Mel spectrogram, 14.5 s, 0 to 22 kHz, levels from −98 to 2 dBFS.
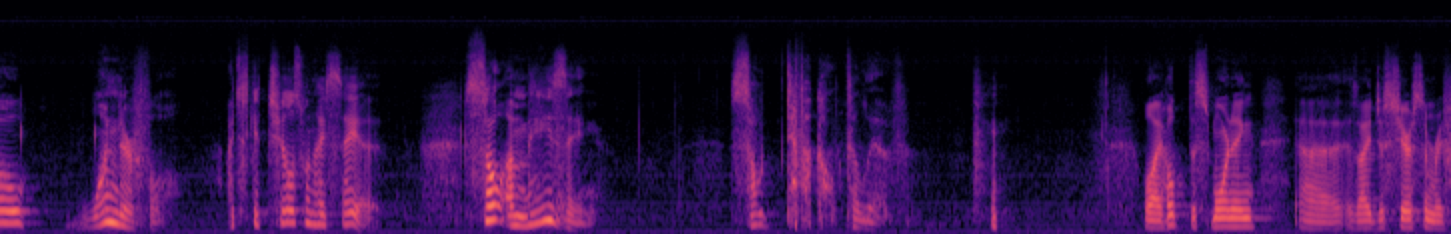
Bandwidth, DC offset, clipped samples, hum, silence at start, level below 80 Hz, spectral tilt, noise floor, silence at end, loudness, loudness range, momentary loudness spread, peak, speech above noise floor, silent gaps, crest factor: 16.5 kHz; under 0.1%; under 0.1%; none; 0 s; -80 dBFS; -5 dB/octave; -73 dBFS; 0 s; -37 LUFS; 9 LU; 19 LU; -14 dBFS; 36 dB; none; 24 dB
